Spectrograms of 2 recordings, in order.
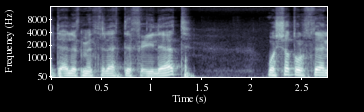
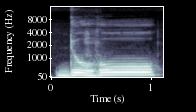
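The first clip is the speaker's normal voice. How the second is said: very slow, louder, drawn-out syllables; syllable scanning; 2 semitones higher, 6 dB louder, much slower than usual. Shown as a demonstration. Teacher scanning verse aloud for students, slowly drawn out. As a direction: chant the syllables slowly for the class. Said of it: "والراء ساكنة".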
